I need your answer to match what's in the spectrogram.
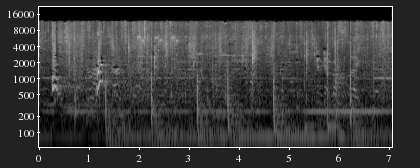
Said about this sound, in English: Being attacked by dogs already.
